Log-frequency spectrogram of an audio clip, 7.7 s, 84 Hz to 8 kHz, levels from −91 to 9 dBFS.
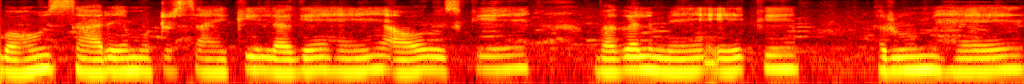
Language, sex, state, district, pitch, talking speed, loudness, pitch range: Hindi, female, Bihar, Katihar, 175 Hz, 95 wpm, -18 LUFS, 170-185 Hz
